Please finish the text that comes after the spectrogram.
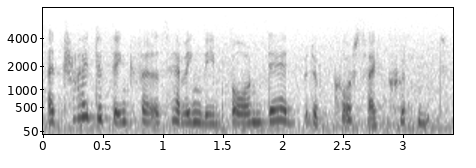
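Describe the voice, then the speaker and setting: An older actress playing a mother who haltingly guards an old family secret in a radio drama. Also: mid-range voice, a little hiss or hum, lightly acted. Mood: strained. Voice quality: hesitant, faltering. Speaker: witness. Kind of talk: 1970s-style radio drama acting. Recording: dull lo-fi radio recording.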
